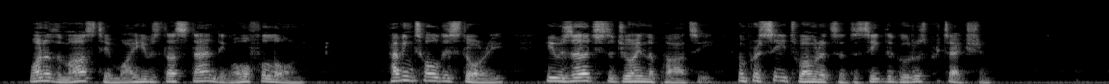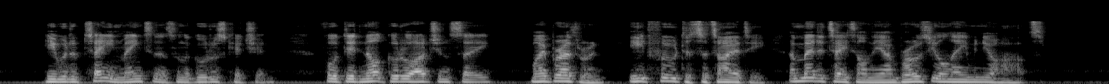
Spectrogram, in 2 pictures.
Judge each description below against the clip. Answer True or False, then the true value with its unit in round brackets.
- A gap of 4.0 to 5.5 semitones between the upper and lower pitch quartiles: True (5.2 semitones)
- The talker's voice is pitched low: True (120 Hz)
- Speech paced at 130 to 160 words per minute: False (175 wpm)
